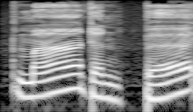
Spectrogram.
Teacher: Sementara huruf ba dan huruf mim ini dihasilkan dari kedua bibir yang rapat. Jadi kita bilang ma dan ba itu bibir kita rapat dulu ya.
